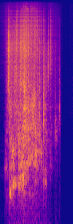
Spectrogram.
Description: water swirl

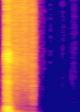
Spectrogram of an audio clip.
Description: impact thud

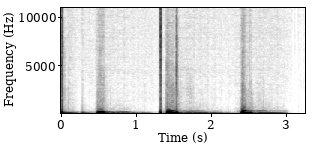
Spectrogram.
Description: fire electric hum

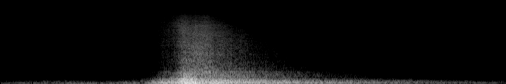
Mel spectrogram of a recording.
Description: fire electric whoosh flame

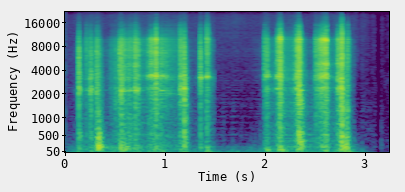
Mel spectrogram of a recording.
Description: mechanical lever

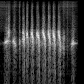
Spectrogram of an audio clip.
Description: animal bird

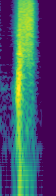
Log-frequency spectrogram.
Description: ui swipe

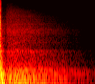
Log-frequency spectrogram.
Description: transition impact hit

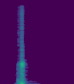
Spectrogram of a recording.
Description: ui pop

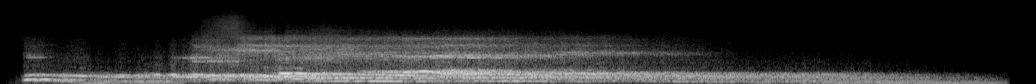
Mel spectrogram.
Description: crowd cheer

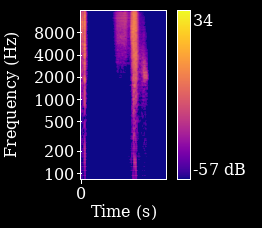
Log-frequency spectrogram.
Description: cartoon stretch

